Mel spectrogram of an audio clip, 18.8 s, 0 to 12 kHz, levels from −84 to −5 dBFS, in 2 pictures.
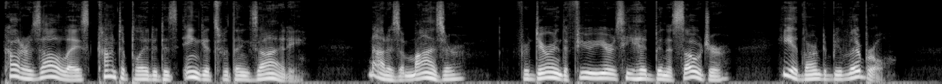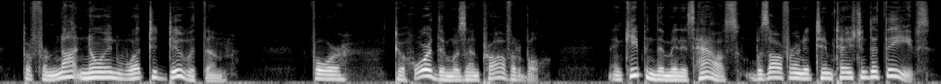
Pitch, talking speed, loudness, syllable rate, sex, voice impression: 145 Hz, 170 wpm, -18 LUFS, 5.4 syllables/s, male, masculine, adult-like, slightly thick, powerful, hard, muffled, cool, intellectual, friendly, reassuring, wild, lively, slightly strict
